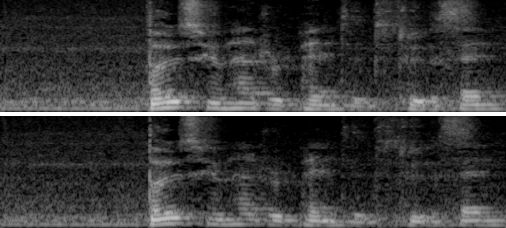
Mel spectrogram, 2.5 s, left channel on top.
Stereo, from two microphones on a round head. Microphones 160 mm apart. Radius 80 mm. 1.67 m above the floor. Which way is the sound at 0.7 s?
5° right (ahead or behind).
